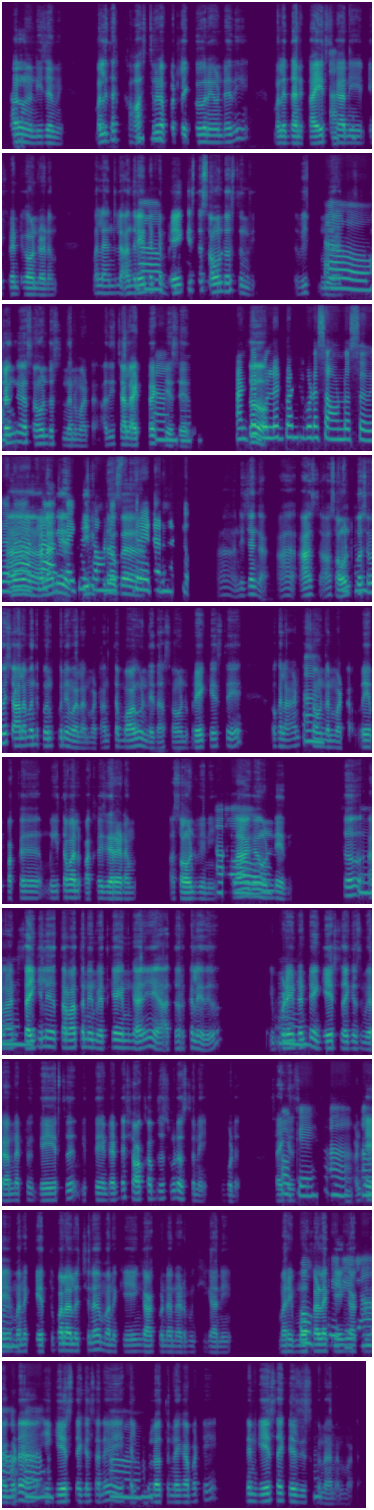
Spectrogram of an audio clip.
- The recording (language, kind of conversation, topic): Telugu, podcast, పెద్దయ్యాక కూడా మీరు కొనసాగిస్తున్న చిన్ననాటి హాబీ ఏది?
- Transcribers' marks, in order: in English: "కాస్ట్"; in English: "టైర్స్‌గాని డిఫరెంట్‌గా"; in English: "అట్రాక్ట్"; in English: "సో"; in English: "సౌండ్"; in English: "సైకిల్"; in English: "సౌండ్"; in English: "సౌండ్"; in English: "సౌండ్"; in English: "సో"; in English: "గేర్ సైకిల్స్"; in English: "గేర్స్ విత్"; in English: "షాక్ అబ్జార్బస్"; in English: "గేర్"; in English: "హెల్ప్‌ఫుల్"; in English: "గేర్"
